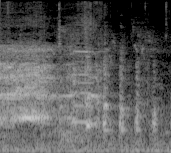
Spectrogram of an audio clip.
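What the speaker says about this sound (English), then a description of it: "I'm not playing the chicken music because I can't really see the chickens. I hear them." Chickens on a Philadelphia street cluck in a quick series of short, moderately close calls, with no speech over them.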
